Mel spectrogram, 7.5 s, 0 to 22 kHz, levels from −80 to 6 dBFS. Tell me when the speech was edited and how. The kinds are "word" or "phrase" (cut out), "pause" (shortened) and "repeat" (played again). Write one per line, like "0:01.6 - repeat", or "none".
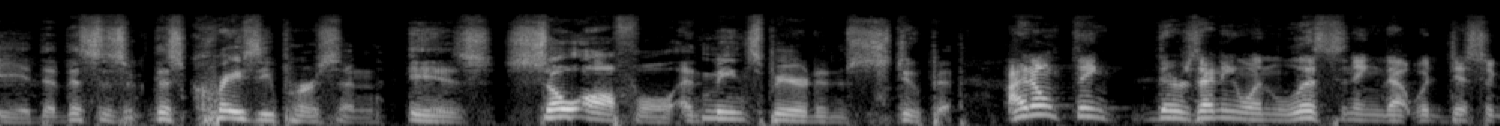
0:02.0 - pause
0:03.5 - word
0:04.2 - word
0:05.7 - pause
